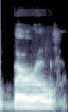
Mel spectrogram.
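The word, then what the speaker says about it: Burreaux: him boro you know burrow and spell it b-u-r-r-e-a-u-x that actually may be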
